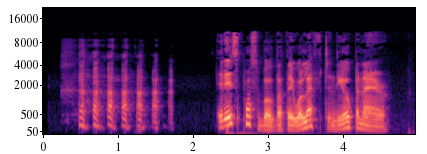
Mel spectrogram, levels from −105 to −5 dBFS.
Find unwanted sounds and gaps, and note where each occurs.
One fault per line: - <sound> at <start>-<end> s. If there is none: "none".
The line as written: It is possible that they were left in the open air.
- laugh at 0.2-1.8 s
